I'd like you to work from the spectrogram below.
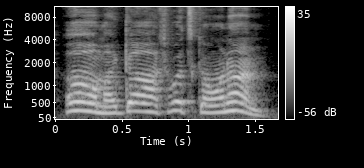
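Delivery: hammed-up alarmed cry; mock panic. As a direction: play a kid in a panic. Acting the panicked kids.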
